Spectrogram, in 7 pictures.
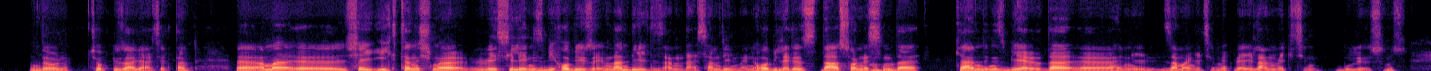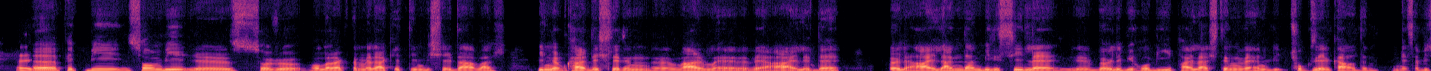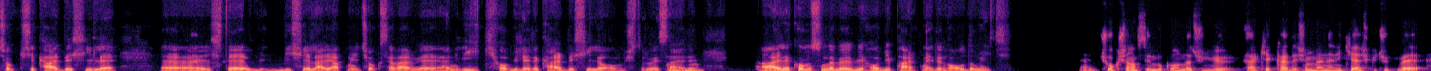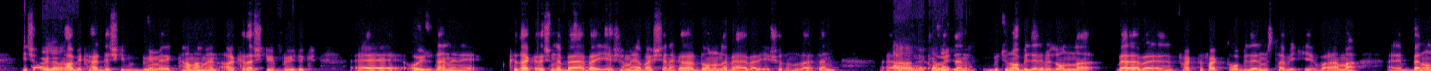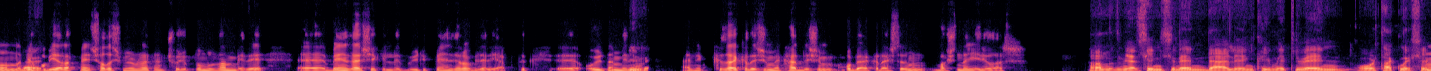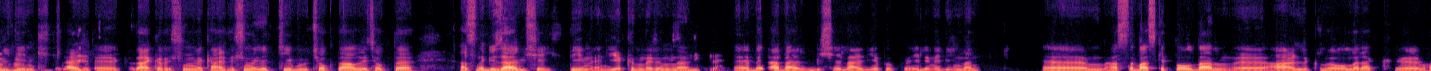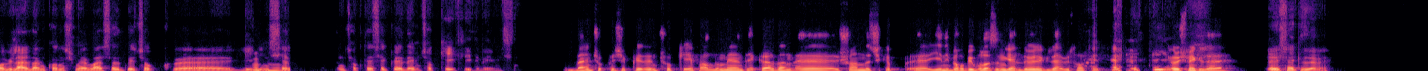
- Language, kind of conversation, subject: Turkish, podcast, Hobi partneri ya da bir grup bulmanın yolları nelerdir?
- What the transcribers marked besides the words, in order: unintelligible speech; tapping; other background noise; chuckle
